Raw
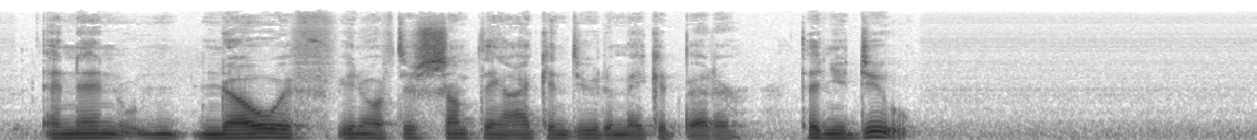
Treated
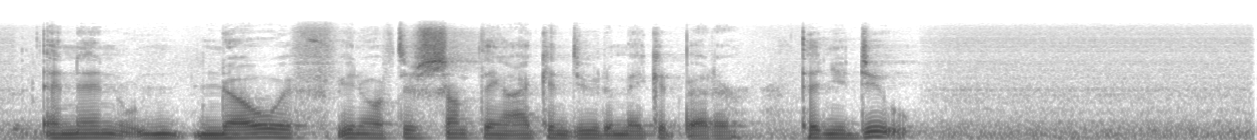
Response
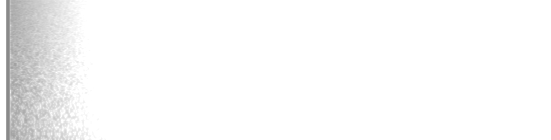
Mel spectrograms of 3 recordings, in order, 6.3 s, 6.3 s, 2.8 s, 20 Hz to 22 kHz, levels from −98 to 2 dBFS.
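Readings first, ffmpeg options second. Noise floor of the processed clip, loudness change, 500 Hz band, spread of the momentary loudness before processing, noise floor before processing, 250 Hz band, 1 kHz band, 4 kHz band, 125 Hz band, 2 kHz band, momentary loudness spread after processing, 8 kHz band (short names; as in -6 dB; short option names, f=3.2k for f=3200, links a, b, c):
-51 dBFS, -10.0 dB, -11.0 dB, 8 LU, -52 dBFS, -10.0 dB, -11.0 dB, -7.0 dB, -9.5 dB, -8.5 dB, 18 LU, -7.0 dB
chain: -filter_complex "[0:a]acompressor=threshold=-35dB:ratio=2.5,asplit=2[a][b];[1:a]atrim=start_sample=2205,asetrate=34398,aresample=44100[c];[b][c]afir=irnorm=-1:irlink=0,volume=-9.5dB[d];[a][d]amix=inputs=2:normalize=0,aresample=22050,aresample=44100"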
